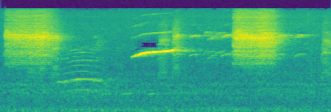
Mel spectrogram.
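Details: Wild female Oriental magpie-robin in nature calling to stimulate males: a single clear rising whistle around the middle, flanked by broad hissing bursts and faint thin whistles from other sounds.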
